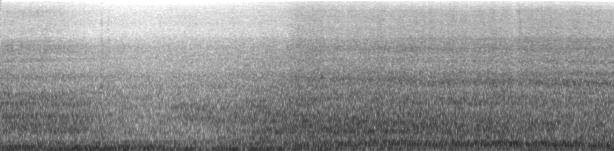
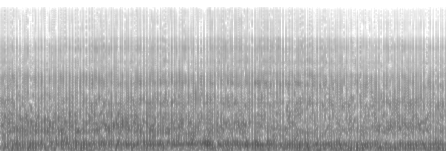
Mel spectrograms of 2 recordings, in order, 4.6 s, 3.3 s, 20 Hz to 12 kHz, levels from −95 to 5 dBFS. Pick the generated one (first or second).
second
